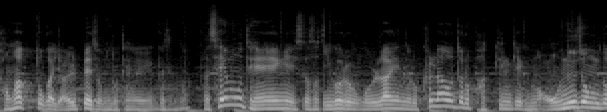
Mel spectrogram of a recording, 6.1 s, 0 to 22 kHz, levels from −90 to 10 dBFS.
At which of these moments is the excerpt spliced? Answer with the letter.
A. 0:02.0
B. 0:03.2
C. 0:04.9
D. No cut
B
